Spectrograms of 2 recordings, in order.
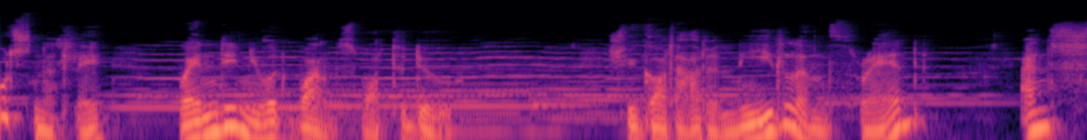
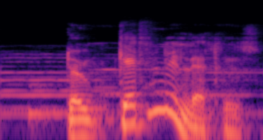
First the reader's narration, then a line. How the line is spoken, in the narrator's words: he snapped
